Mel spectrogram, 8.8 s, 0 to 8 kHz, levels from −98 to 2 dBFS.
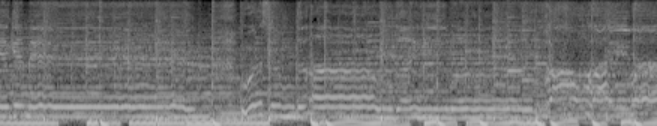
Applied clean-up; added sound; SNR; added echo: none; none; none; none.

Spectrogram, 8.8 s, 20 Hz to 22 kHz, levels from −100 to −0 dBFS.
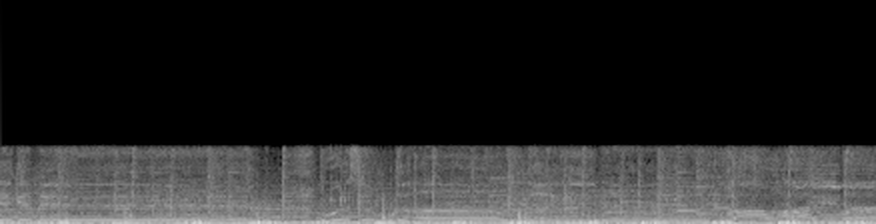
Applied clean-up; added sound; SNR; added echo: none; Car; -2 dB; none.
